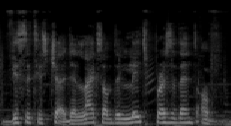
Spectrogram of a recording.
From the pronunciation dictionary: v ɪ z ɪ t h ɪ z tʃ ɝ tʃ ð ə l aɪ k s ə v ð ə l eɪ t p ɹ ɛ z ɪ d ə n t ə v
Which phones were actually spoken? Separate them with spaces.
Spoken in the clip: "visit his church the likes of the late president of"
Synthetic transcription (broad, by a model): v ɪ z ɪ t h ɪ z tʃ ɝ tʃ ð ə l aɪ k s ə v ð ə l eɪ t p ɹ ɛ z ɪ d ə n t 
